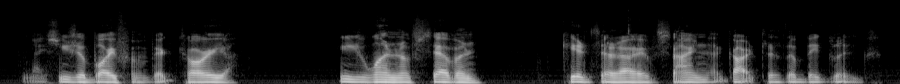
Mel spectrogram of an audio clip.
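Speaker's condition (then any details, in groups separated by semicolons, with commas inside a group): ALS; diagnosed about two years ago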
